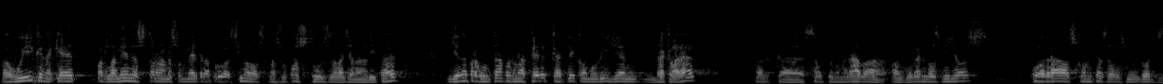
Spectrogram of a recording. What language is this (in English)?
Catalan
